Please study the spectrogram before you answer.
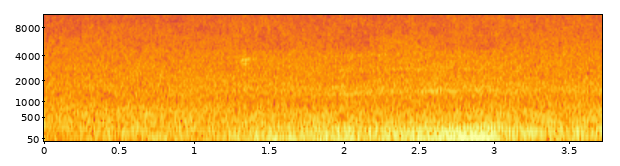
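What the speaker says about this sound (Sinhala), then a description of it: "මේ බලන්න පාලම යටින් ගලාගෙන යන මේ දිය ඇල්ල" A waterfall rushes beneath a bridge at Rakwana Maha Diya Lanka, a steady broadband roar of falling water that holds evenly throughout and swells slightly toward the end, with no voices.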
